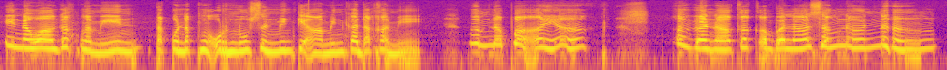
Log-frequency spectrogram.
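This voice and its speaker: A woman acting a jilted young Ilocano daughter in a radio-style comedy drama. Her voice is high and creaky, with a sharp edge. She pours out her grievances in a tearful, whining way. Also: unhurried, full character voice. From Philippines. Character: jilted, pregnant young daughter, whiny and aggrieved.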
